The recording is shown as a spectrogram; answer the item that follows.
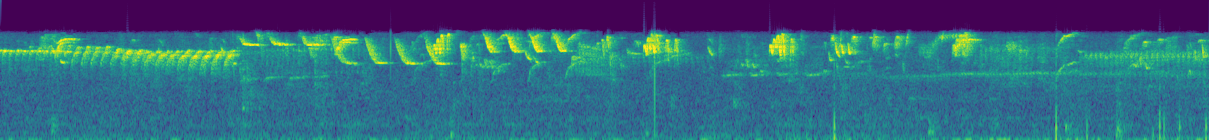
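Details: In a Montana canary breeder's aviary, a roller canary opens with a fast high trill, then breaks into varied chirps, clipped notes and short rolls with brief gaps, ending in another sustained trill; faint room noise throughout.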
